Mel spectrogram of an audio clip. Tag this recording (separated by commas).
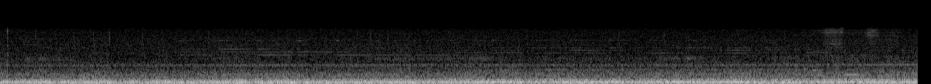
Vehicle, Music, Car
